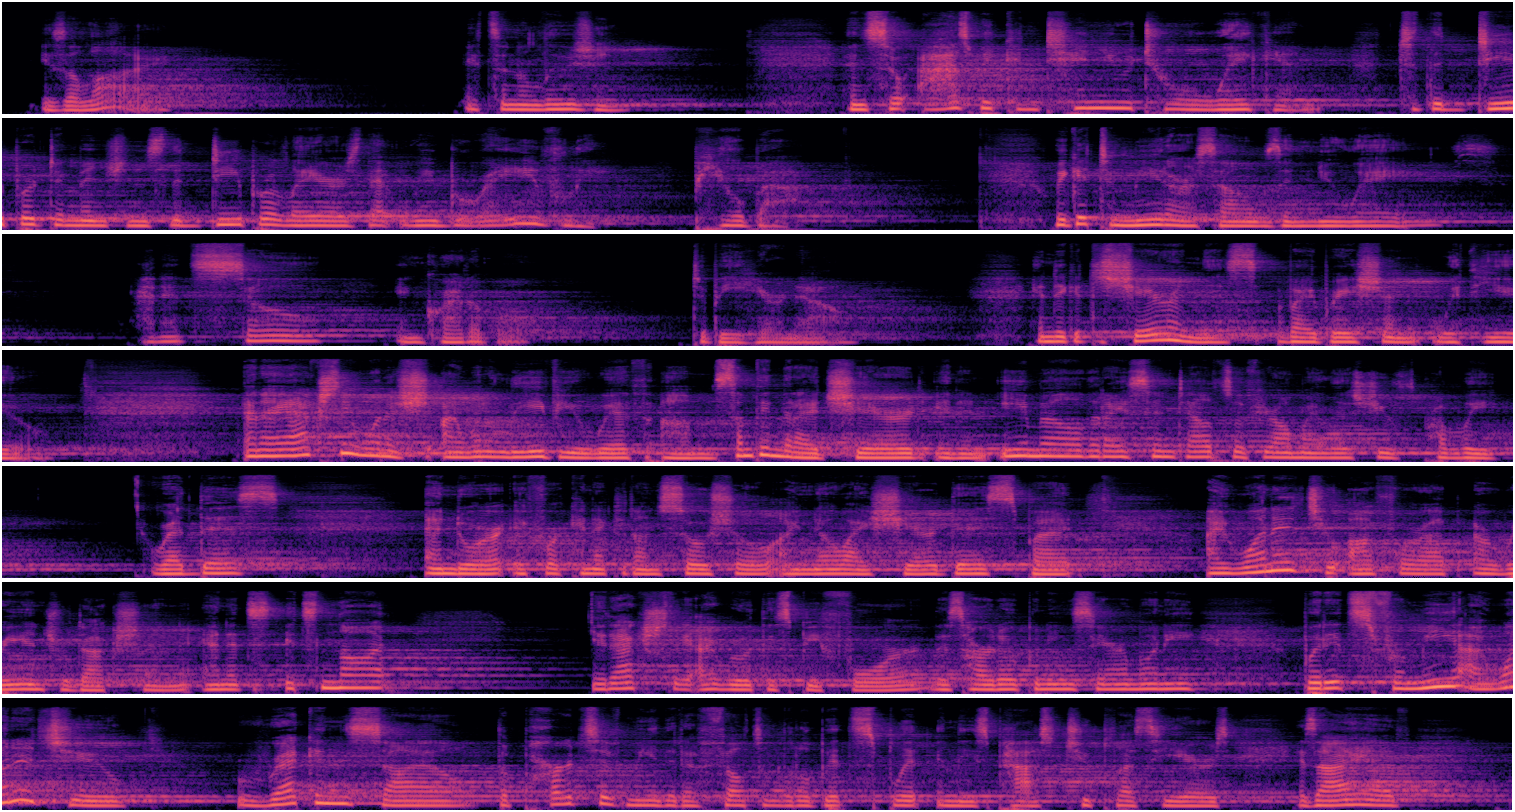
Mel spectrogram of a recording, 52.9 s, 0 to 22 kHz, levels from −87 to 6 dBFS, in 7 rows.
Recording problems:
echo of what is said; noticeable; throughout; 100 ms later, 15 dB below the speech

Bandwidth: 15.5 kHz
